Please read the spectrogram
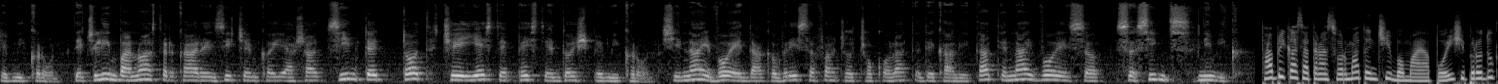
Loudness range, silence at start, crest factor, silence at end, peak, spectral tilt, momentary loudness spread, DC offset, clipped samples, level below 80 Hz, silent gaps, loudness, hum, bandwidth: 3 LU; 0 s; 18 dB; 0.05 s; -6 dBFS; -4.5 dB/octave; 9 LU; under 0.1%; under 0.1%; -50 dBFS; 12.56-12.60 s; -25 LUFS; none; over 20 kHz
